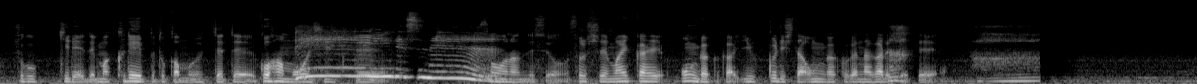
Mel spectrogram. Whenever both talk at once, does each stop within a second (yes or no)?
yes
